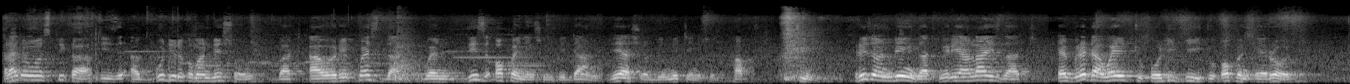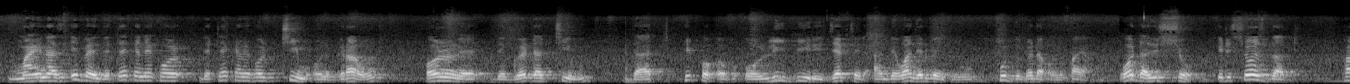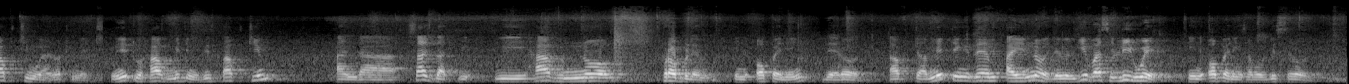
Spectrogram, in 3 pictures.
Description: Ismail Lutale, a counselor representing Tanganyika Lower, appealed to his fellow councilors to engage in thorough consultations before embarking on this ambitious road opening project. He stressed the importance of seeking input from residents and stakeholders to ensure that the newly proposed roads align with the community's needs and expectations.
